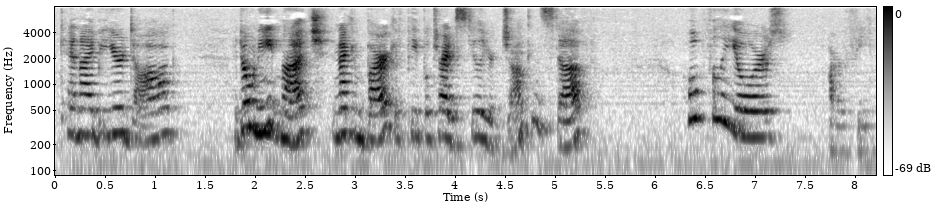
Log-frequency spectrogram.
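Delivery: plain reading voice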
